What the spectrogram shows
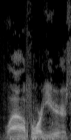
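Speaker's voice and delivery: said sarcastically. Responding to a remark in a group conversation, sarcastic. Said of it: "That was sarcasm".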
